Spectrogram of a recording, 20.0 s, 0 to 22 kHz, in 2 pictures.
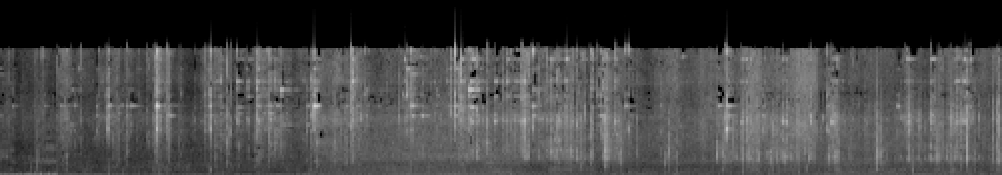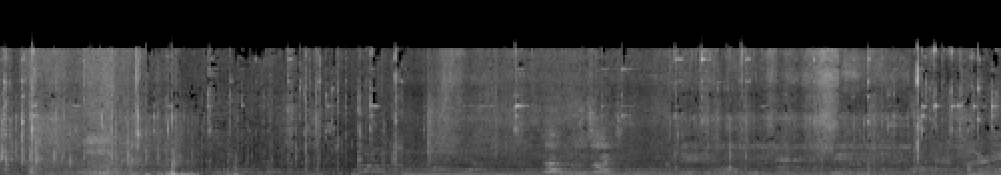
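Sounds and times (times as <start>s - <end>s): wind rumble on microphone: 0.0s - 0.6s, 11.4s - 12.6s
metal items jingling: 0.1s - 20.0s.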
